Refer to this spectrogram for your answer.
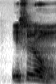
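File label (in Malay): "isirung", Malay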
